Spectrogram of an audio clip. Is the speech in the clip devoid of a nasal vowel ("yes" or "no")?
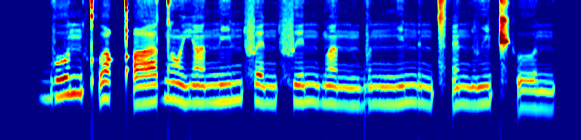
no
